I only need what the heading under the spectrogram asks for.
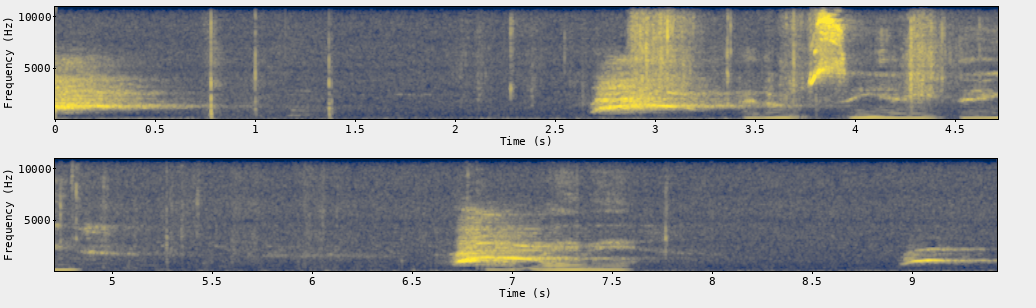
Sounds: fox barking

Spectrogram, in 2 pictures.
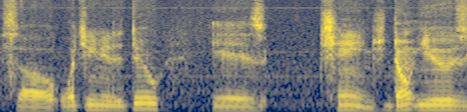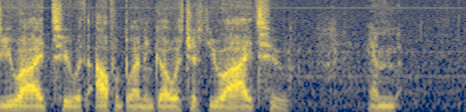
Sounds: speech

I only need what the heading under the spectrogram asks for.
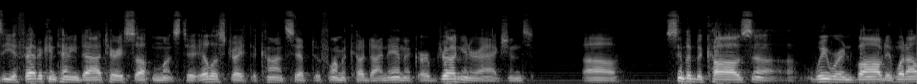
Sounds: speech

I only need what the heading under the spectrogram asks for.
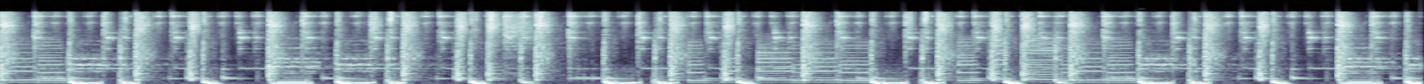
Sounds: music

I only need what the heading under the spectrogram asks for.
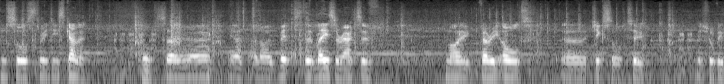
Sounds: speech

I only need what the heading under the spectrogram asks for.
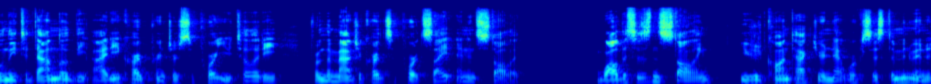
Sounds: speech

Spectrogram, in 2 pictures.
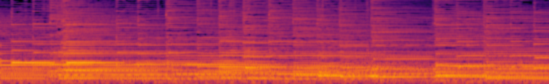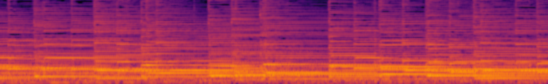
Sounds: playing harpsichord

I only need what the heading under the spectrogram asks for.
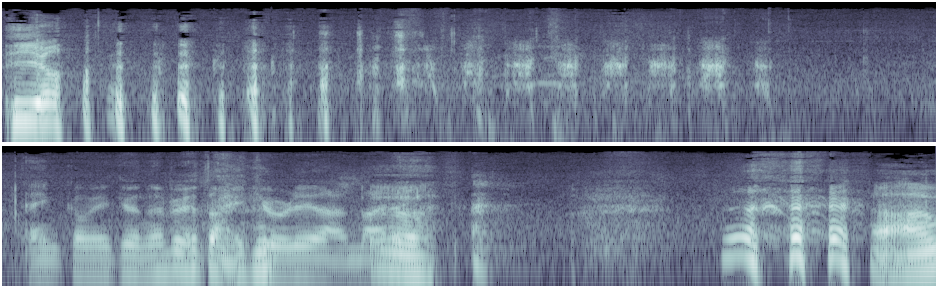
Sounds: speech

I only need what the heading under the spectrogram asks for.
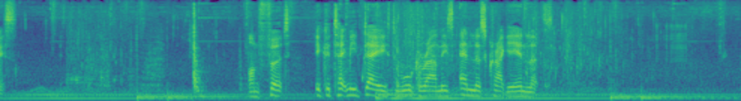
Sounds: music
speech

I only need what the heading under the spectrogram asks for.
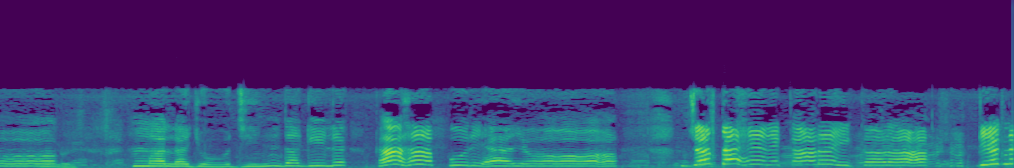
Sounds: speech
child singing

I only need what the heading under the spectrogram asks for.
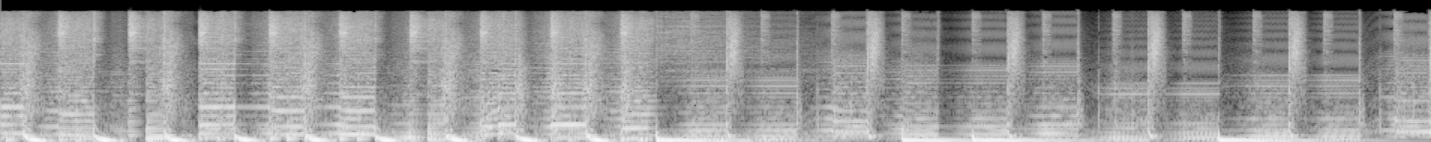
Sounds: music

